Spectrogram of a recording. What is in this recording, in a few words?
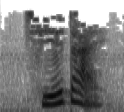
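"携带", Mandarin Chinese; hsk; chinese-flashcards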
